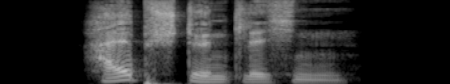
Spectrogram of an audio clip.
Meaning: inflection of halbstündlich: 1. strong genitive masculine/neuter singular 2. weak/mixed genitive/dative all-gender singular 3. strong/weak/mixed accusative masculine singular 4. strong dative plural
- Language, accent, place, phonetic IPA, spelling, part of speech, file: German, Germany, Berlin, [ˈhalpˌʃtʏntlɪçn̩], halbstündlichen, adjective, De-halbstündlichen.ogg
